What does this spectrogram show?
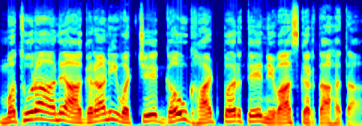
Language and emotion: Gujarati, neutral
